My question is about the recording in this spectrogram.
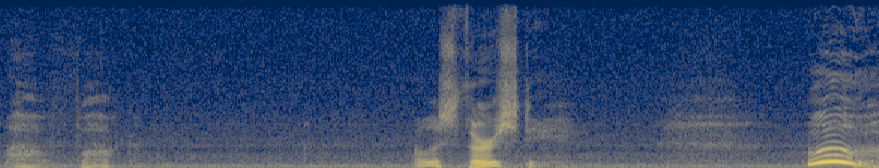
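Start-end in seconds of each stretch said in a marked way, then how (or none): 5.4-5.8 high, loud breathless whoop. Real, not acted. Out of breath after hurrying back, a real whoop. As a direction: let out a big real woo.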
